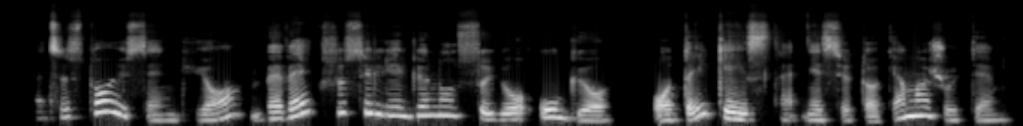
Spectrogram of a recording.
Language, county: Lithuanian, Alytus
